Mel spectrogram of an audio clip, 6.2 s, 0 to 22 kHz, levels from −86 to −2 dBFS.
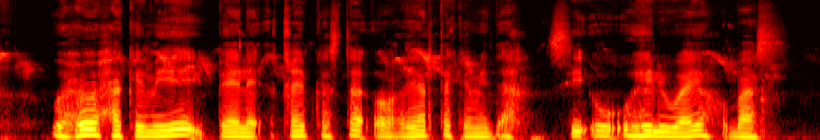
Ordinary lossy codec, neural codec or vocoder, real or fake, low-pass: none; none; real; none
